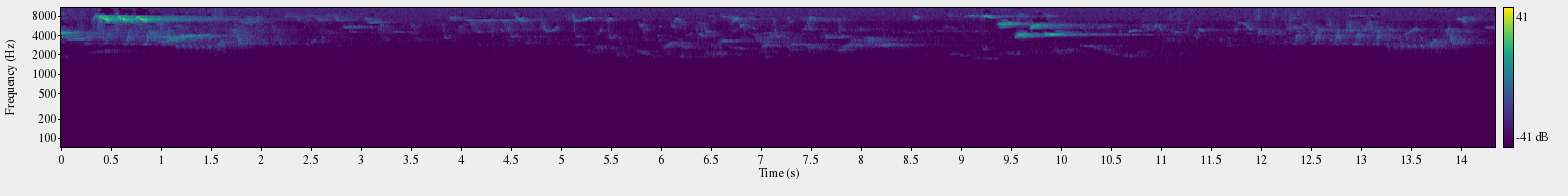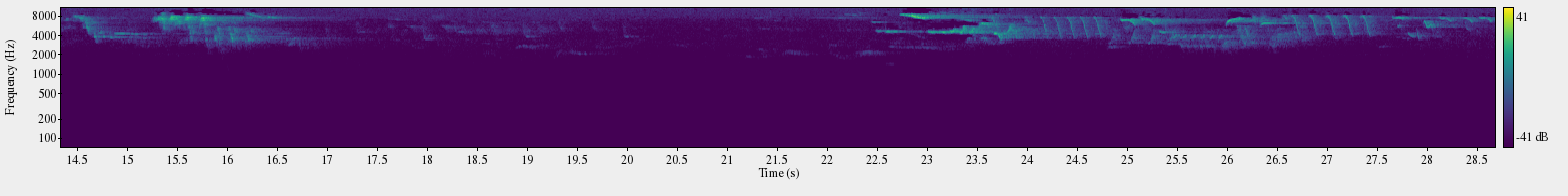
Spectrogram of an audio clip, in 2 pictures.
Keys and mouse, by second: 2.0 click, 5.8-9.3 drag, 9.7-14.1 shift+drag, 14.4-16.8 drag, 19.2 click, 20.4-22.6 right drag, 22.7-28.3 middle drag, 24.2-28.3 drag, 24.2-28.3 right drag, 28.5 click.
